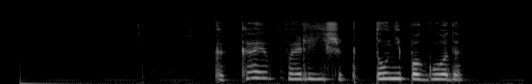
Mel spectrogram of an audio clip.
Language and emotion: Russian, angry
